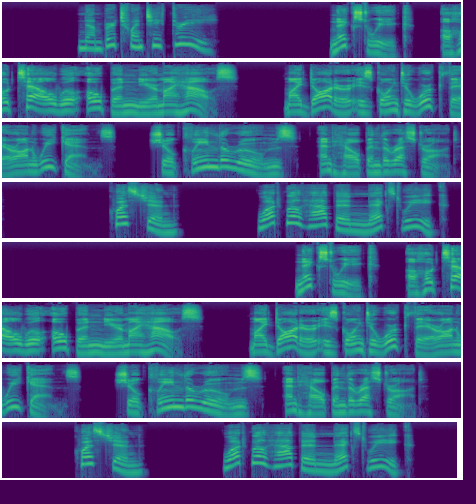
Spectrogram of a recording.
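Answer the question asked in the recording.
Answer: A hotel will open near the speaker's house.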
